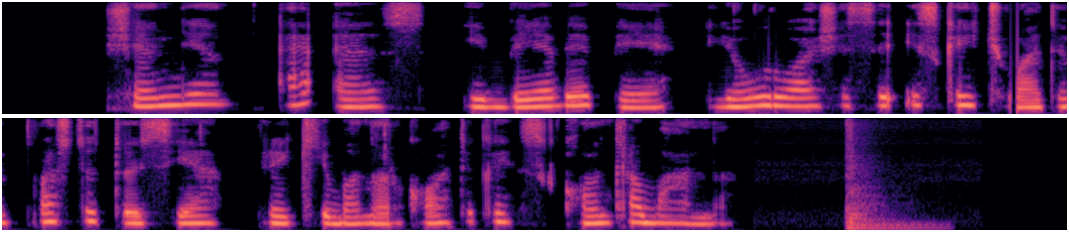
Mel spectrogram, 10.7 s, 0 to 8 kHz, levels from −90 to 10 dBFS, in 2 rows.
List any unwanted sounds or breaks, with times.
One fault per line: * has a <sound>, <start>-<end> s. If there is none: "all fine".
* has a dropout, 5.0-5.1 s
* has a thud, 9.5-10.1 s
